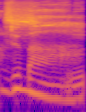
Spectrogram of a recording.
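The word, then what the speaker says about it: Dumas: it's Damas yeah Alexander Damas I had no idea that was that guy so should pronounce that last s Alexander Dumar Dum Alexander dumbass uh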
